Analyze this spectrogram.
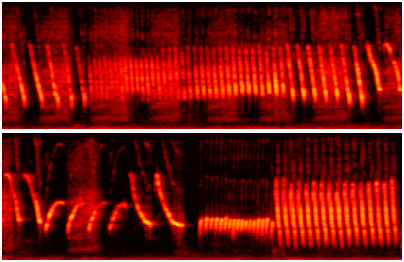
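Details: Canary in breeding condition, singing to set other birds singing: rapid rolling trill, then a series of quick downward sweeping notes, a steady whistled roll and a fast pulsed trill.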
